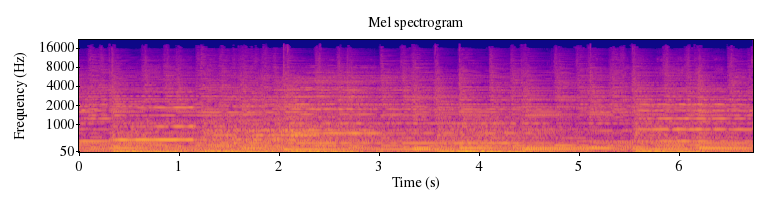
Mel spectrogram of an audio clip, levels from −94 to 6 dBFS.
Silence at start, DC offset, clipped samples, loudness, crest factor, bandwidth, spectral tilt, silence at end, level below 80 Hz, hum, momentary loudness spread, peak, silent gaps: 0 s; under 0.1%; under 0.1%; -19 LUFS; 14 dB; 17.5 kHz; -5.5 dB/octave; 0 s; -22 dBFS; none; 4 LU; -4 dBFS; none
